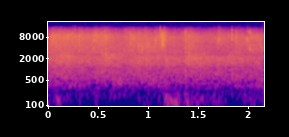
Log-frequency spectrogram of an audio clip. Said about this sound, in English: She almost got a round of applause there. Yes, I'll tell you what. Should we give her a proper round of applause? Yeah.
